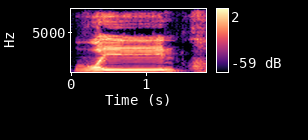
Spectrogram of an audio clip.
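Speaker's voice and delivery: গইন খ held very long with a thick sound; drawn-out, full-mouthed গইন খ; thick, heavy articulation. Shown as a demonstration. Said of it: "গইন খটা মোটা করে উচ্চারণ করব".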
